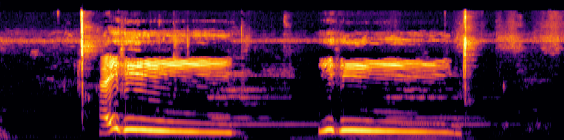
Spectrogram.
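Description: A baby coos in drawn-out vocal sounds.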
